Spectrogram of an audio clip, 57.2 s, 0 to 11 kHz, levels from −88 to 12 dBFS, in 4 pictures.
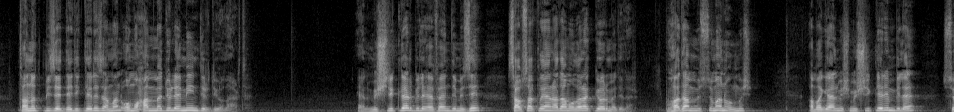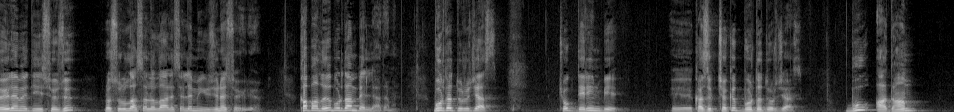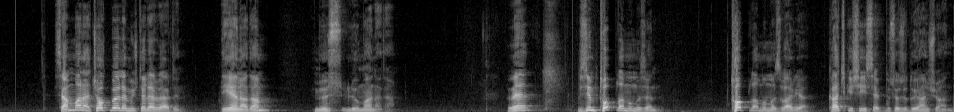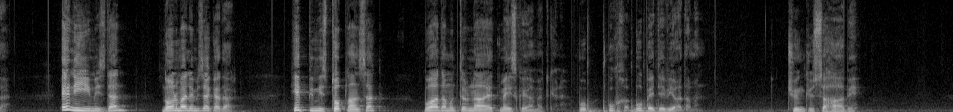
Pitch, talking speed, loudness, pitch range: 175 Hz, 95 wpm, -19 LUFS, 145-195 Hz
